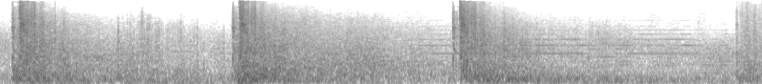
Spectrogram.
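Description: Cannon fire from the ironclad Virginia engaging the Union Monitor: three loud, heavy booms roughly a second apart, each a sharp broadband blast with a rumbling tail, close and dominant with no talk.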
